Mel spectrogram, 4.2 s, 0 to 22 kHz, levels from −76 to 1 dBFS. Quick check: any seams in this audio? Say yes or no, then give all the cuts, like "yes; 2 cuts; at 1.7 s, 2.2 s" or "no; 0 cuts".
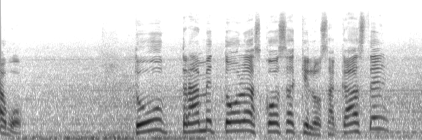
no; 0 cuts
